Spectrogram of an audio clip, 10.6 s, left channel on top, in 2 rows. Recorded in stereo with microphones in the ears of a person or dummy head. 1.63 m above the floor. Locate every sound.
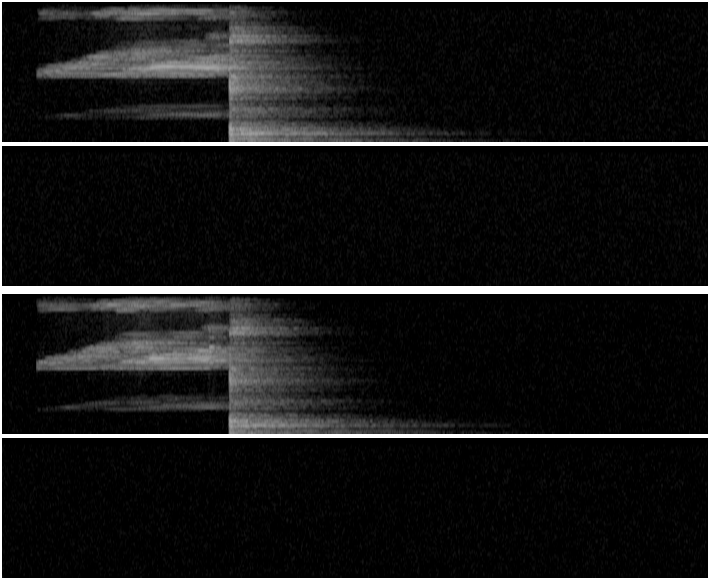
0.3 s a chime: 45° right (ahead or behind), 1.9 m
1.7 s a clunk: 5° left (ahead or behind), 0.9 m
